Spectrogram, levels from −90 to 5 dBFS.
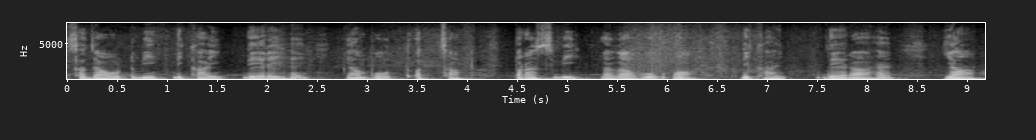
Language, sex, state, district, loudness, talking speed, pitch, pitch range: Hindi, male, Rajasthan, Jaipur, -18 LUFS, 125 wpm, 135 Hz, 130-140 Hz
